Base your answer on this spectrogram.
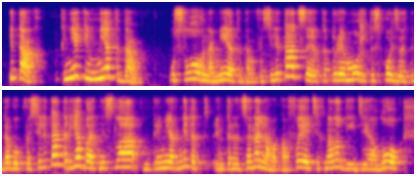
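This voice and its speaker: With audible room echo, a woman speaks at a high pitch using very wide pitch swings. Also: moderate pace. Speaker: education conference speaker, teacher trainer. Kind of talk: online conference talk. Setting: video call.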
